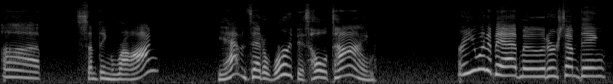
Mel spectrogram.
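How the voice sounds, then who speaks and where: A woman voicing a small, childlike fairy companion in a video game, squeaky, chatty, excitable and easily nervous. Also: moderate pace, slight background noise. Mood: curious. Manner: refers to self in third person, exclaiming. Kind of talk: video game character dialogue.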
